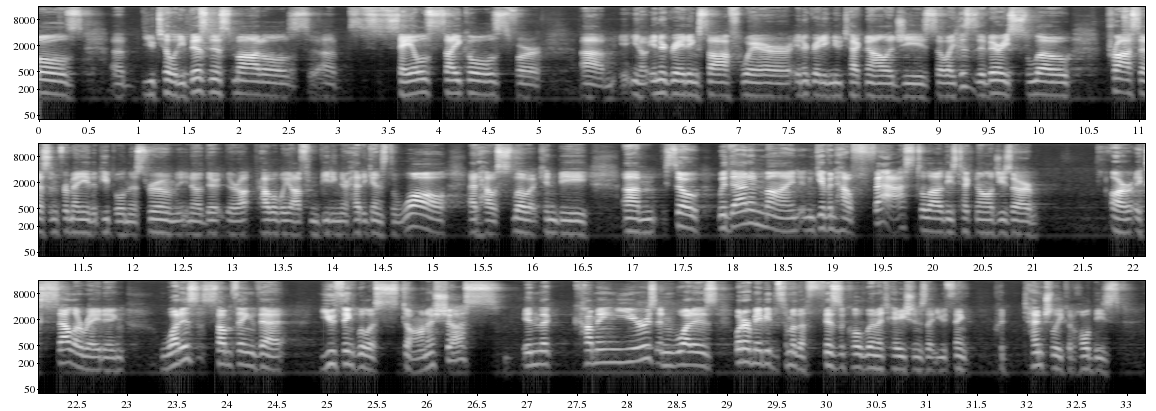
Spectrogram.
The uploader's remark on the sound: This week, we feature a live conversation. In this episode, recorded at Greentown Labs.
